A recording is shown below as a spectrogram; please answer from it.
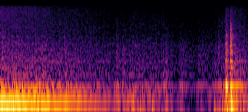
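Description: Near silence: room tone with a faint low hum that fades out about half a second in.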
